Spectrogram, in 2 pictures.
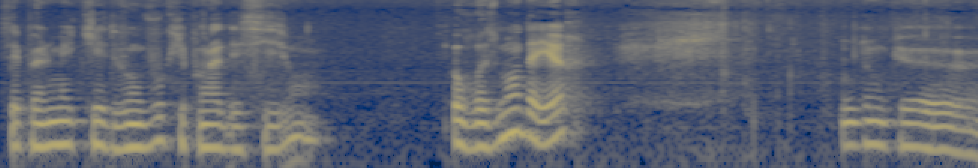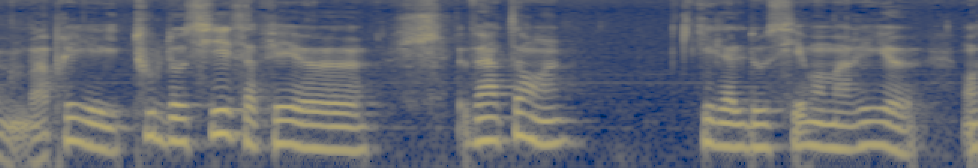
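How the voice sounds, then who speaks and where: A woman's voice: extremely low pitch, mellow. A woman in her fifties chatting casually as she cross-stitches, telling stories with lots of hesitations and tag words, recorded on a phone. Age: 50s. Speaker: craft vlogger.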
